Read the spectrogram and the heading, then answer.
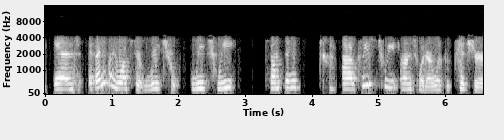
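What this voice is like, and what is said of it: Boston accent. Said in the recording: “I have a Bostonian accent”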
